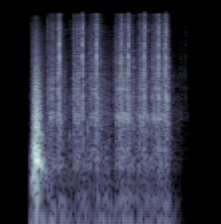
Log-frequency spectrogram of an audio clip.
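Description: Typewriter-like key clatter sound effect: one louder strike, then about seven quick sharp clicks over a second and a half, stopping abruptly.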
